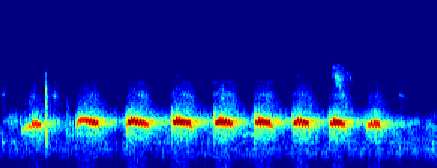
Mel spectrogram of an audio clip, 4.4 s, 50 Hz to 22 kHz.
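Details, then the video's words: A jungle owlet calling in Tadoba National Park, Maharashtra, India, in February 2020 gives a run of about nine hollow, mid-pitched notes, a little over two per second, swelling in volume and then fading away. "Jungle Owlet (Calling)"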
